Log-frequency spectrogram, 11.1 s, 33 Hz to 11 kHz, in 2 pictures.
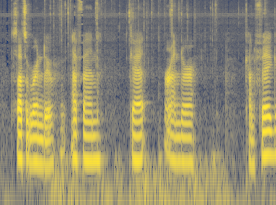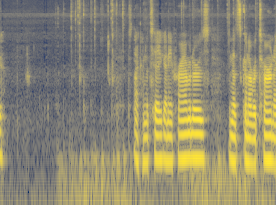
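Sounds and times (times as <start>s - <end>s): faint typing on computer keyboard: 0.6s - 11.0s.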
